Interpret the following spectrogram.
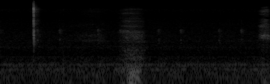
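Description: Quiet room with one sharp click about half a second in, faint soft ticking throughout, and a soft breath near the middle.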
